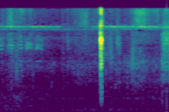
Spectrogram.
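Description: Near silence with faint outdoor background, broken once by a single short, sharp click a little past halfway.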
